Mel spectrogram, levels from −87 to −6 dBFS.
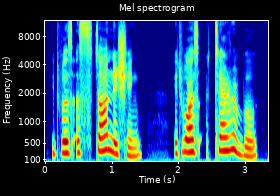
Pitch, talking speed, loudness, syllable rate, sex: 260 Hz, 105 wpm, -17 LUFS, 4.7 syllables/s, female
